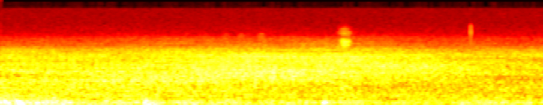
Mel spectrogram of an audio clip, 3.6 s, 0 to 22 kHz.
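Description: A Jet2 airliner taxiing for takeoff at Malaga Airport on a stormy morning, a steady, fairly distant engine rumble and hiss holding even throughout, with no voices.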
